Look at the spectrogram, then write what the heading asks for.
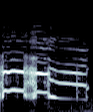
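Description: A wheaten rooster crows once, a loud, close, drawn-out call that falls away at the end, with no other sounds around it.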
